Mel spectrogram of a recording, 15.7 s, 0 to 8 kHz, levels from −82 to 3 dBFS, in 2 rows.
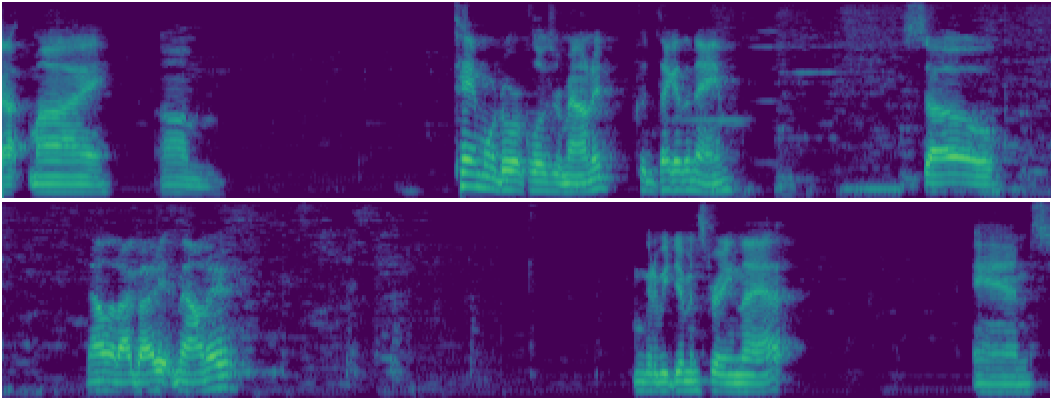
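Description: A speech-tuned noise suppressor runs across the whole clip, treating sustained tones and tails as noise and swinging the level by around 20 dB. Attacks pass while held sound sinks, giving a pumping, fluttering thinness that follows the material rather than fixed timing. The high end stops near 8 kHz from the call microphone processing.

Sound cut by the noise suppressor is heard at 0.82 to 1.19 s, 1.58 to 3.39 s, 7.73 to 8.5 s, 9.75 to 12.59 s and 13.85 to 15.14 s. Drops reach about 17 dB, and about 11 dB at 7.73 s. Unlike a dropout, these are partial dips with attacks still intact.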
